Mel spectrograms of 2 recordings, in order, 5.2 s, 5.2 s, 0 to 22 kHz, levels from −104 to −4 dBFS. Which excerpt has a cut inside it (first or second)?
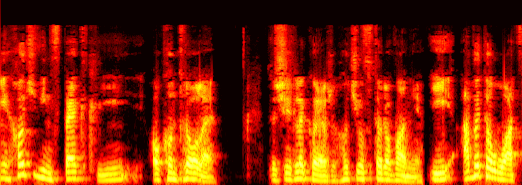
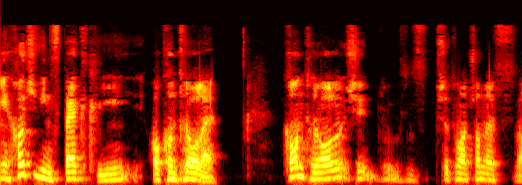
first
